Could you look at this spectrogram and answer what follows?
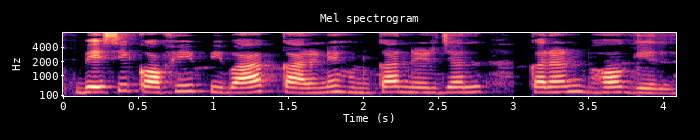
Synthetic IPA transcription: beːsikɔːpʰipibaːkːaːɾɳeɦʊnkanɪɾd͡ʒəl | kəɾəɳbʱɔːɡeːlɦ

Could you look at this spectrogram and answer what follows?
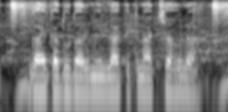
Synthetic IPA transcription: ɡajkad̪ud̪aɾmilːakɪt̪naətːʃʰaɦola

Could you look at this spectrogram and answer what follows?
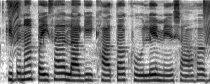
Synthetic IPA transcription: kɪt̪napɐɪsalaːɡikʰaːt̪akʰoːlemẽʃaːɦək

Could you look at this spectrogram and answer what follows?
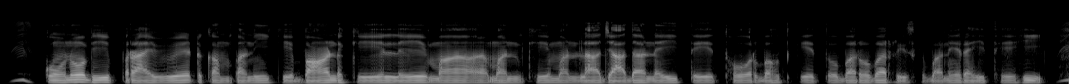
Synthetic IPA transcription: koːnõbʱipɾʔaːɪʋeːʈkə̃mpənikebãːɳɖkelemmənkʰemənlad͡ʒjaːd̪anəit̪et̪ʰoːɾbəɦʊt̪ket̪obəɾoːbəɾːɪskbəneɾəɦit̪ʰeɦiː

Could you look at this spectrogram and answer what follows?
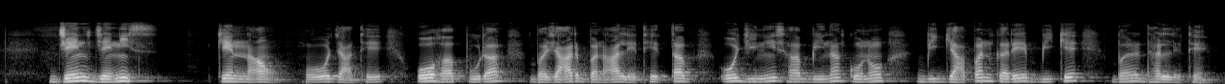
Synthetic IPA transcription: d͡ʒẽːnd͡ʒeːnis | kenãːwɦod͡ʒaːt̪ʰeoːɦəpuːɾabəd͡ʒaːɾbənaleːt̪ʰet̪ɐboːd͡ʒiːnisɦəbinakoːnobɪɡjaːpənkəɾebiːkebəɾd̪ʱəɾleːt̪ʰeː

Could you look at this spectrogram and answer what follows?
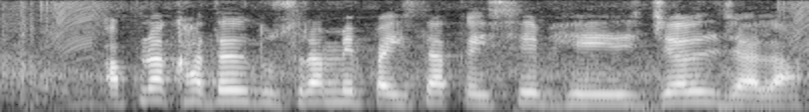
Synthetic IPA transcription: ɐpnakʰaːt̪̬əɾd̪uːsɾamẽpɐɪsakɐɪsebʱeːd͡ʒəld͡ʒaːlaː

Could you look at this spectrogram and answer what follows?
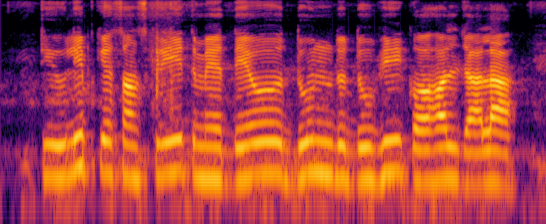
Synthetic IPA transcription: ʈilɪpkesə̃nskɾit̪mẽd̪eːwd̪und̪d̪ubʱikɔːɦəld͡ʒaːlaː

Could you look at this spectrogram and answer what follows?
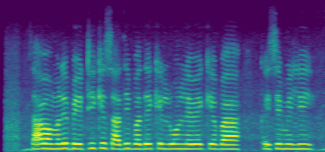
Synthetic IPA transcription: saːbɦɐmɾebeːʈikesaːd̪ʱibɐd̪ʱekeloːnleːʋekebaːd̪ | kɐisemɪliː

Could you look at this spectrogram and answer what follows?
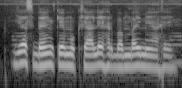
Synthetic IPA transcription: jəsbɛ̃ːŋkːemʊkʰijaːleɦɐɾbə̃mbəimẽaːɦeː

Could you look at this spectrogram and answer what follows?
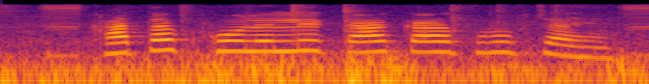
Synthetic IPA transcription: kʰaːt̪əkpʰolelekakapɾuːpʰt͡ʃaːɦẽ

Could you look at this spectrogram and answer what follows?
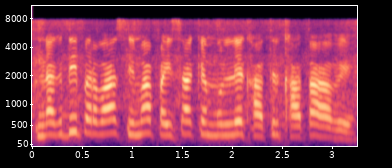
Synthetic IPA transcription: nɐɡd̪ipəɾʋaːsɪmapəɪsakemʊlːjekʰaːt̪ɪɾkʰaːt̪aɦɛʋeː

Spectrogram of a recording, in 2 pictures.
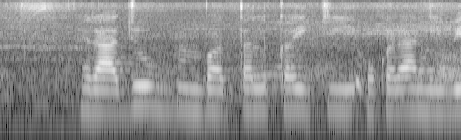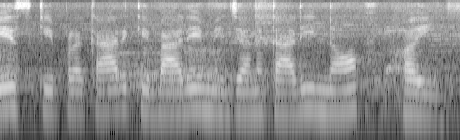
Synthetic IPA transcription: ɾad͡ʒubət̪əlkəikiokɾaniʋeskepɾəkaɾkebaɾemẽd͡ʒankaɾinəhəi

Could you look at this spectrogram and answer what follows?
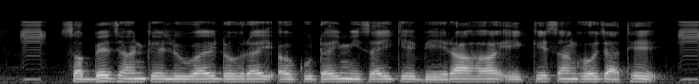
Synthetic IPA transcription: səbjed͡ʒʱaːnkeluʋaːiɖoɦɾaːiʔɔːkʊʈaːimɪsaːikebʱeːɾaɦaeːkːesə̃ŋɡʱɦod͡ʒaːt̪ʰeː

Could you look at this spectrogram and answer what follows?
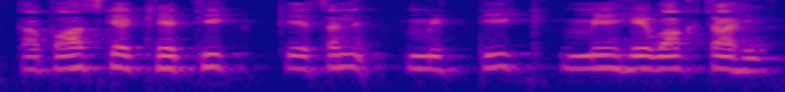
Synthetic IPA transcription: t̪ɐpaːskekʰeːt̪ikeːsənmɪʈːiːkmẽɦeʋaːkt͡ʃaːɦeː

